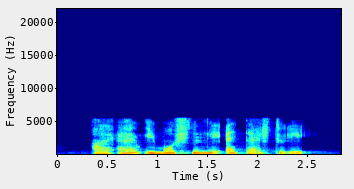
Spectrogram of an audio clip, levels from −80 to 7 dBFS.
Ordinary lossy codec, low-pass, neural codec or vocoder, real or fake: none; 5.4 kHz; codec, 16 kHz in and 24 kHz out, 1.1 kbps, FireRedTTS-2 codec; fake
